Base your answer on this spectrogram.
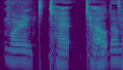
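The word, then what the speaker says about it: Morten Tyldum: Morton Tildum.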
